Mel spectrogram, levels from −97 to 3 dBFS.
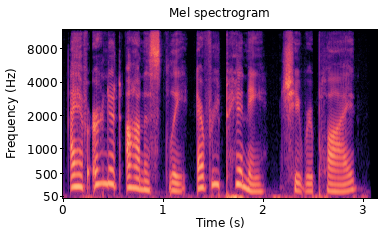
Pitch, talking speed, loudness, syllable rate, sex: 195 Hz, 170 wpm, -20 LUFS, 6.2 syllables/s, female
